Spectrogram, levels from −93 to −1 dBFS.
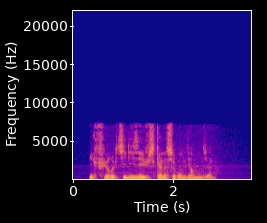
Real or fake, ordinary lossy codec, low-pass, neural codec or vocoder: real; AAC, 64 kbps; 7.2 kHz; none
